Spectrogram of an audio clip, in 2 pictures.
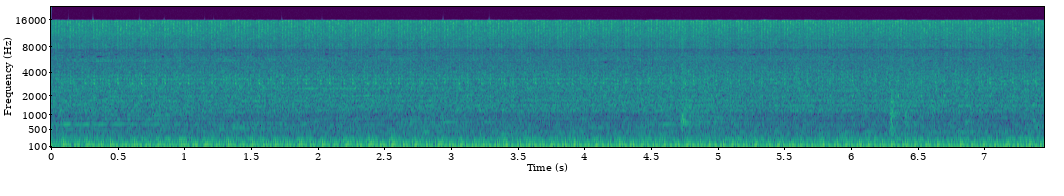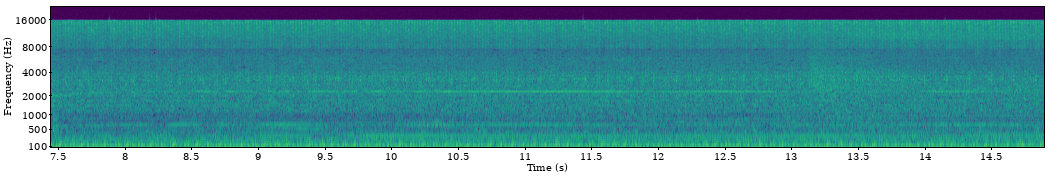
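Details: Lincoln Town Car first start after installing a new alternator and add-on ground strap, battery 12.7 V before start, about 14.4 V running: smooth even low idle, no knocks or misses, charging normally.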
